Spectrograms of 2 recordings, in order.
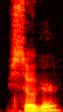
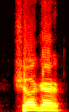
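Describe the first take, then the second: First: "Sugar" with a plain s at the start; mispronounced sugar. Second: "Sugar" with a sh sound, louder and higher; corrected sugar. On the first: Questioning own slip, "Sugar" said as soogar. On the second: Correcting own slip, loud "Sugar" with a sh. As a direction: punch "Sugar" out with its sh at the start. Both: Shown as a demonstration.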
